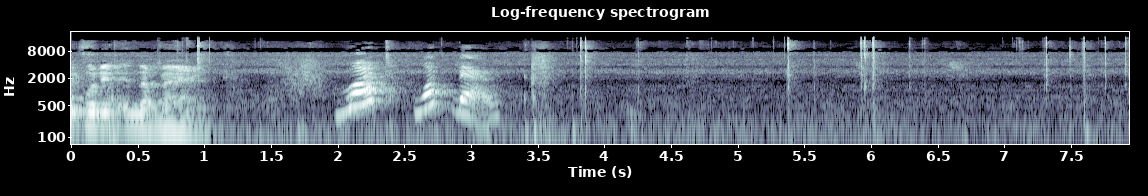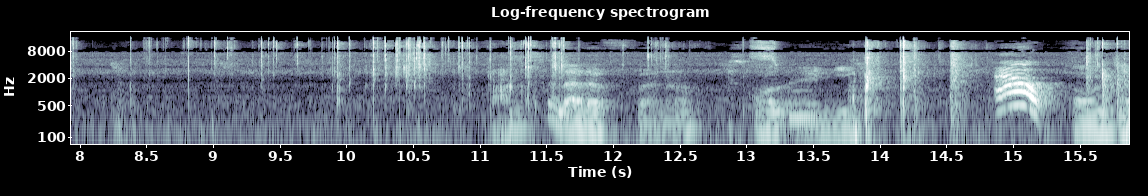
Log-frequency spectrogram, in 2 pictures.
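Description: Plastic eggs click and snap as they are pulled open.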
